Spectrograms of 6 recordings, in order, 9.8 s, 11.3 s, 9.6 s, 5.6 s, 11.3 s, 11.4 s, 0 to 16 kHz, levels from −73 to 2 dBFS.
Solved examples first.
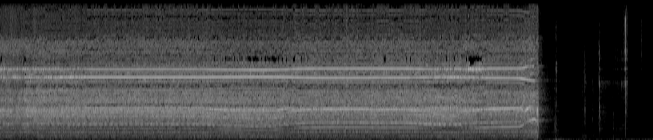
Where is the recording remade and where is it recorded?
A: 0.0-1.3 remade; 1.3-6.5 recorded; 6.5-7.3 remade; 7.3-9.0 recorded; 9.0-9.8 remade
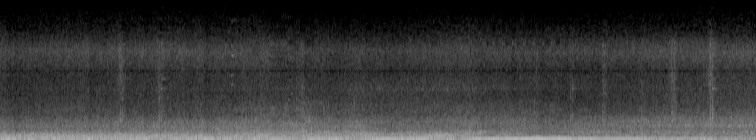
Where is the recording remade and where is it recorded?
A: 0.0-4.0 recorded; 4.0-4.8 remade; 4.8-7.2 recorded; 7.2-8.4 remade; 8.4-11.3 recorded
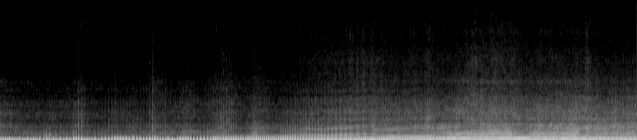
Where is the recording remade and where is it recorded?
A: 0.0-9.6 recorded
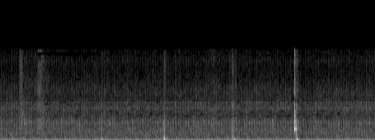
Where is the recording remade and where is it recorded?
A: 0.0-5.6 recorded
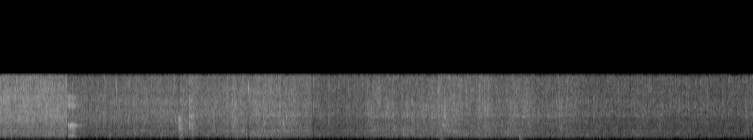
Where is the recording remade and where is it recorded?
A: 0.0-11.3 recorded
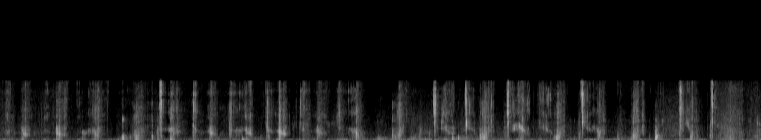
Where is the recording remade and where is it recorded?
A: 0.0-5.3 recorded; 5.3-6.1 remade; 6.1-11.4 recorded

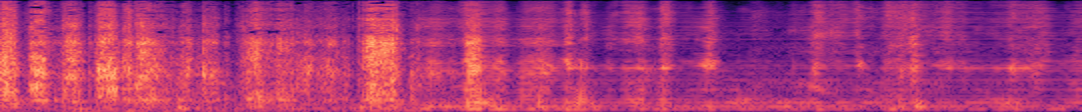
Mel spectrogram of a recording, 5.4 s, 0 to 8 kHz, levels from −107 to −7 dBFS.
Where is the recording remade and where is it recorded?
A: 0.0-2.1 recorded; 2.1-5.4 remade

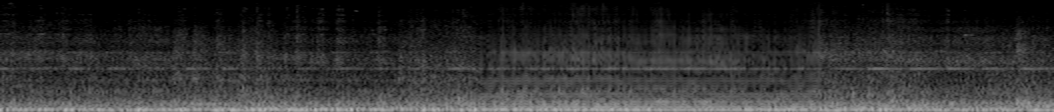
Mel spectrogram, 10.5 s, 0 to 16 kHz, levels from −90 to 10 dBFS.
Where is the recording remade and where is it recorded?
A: 0.0-4.8 recorded; 4.8-8.2 remade; 8.2-10.5 recorded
